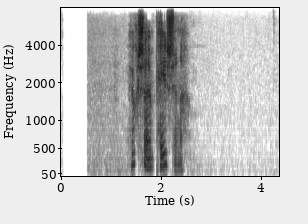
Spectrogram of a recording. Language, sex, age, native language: Icelandic, female, 60-69, Icelandic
